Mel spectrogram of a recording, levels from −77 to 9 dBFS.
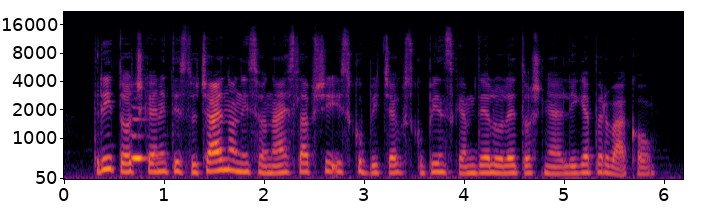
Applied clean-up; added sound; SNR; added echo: none; Wind instrument, woodwind instrument; -2 dB; none.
